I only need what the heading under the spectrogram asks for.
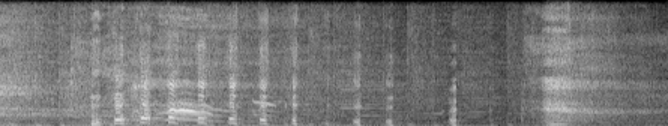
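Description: soda can being opened

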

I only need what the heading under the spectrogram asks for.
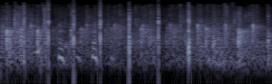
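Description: audience applause and cheering

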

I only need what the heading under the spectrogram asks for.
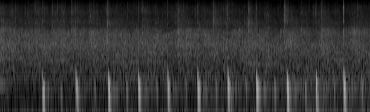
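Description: audience hand clapping

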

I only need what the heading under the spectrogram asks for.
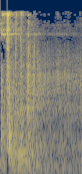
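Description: coins dropping

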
